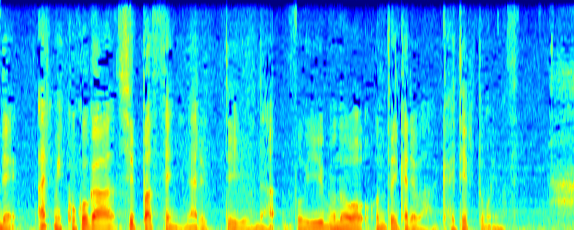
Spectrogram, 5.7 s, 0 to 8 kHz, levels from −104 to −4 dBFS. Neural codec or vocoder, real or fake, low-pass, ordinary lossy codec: none; real; none; none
